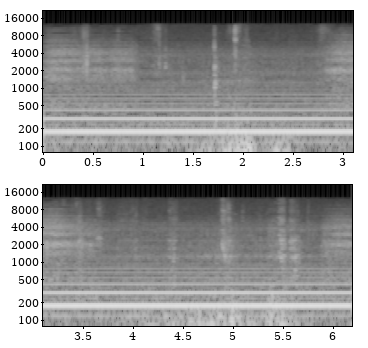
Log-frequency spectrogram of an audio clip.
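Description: Steady electrical mains hum, with a few faint soft clicks and brief rustles over it.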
